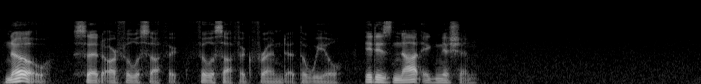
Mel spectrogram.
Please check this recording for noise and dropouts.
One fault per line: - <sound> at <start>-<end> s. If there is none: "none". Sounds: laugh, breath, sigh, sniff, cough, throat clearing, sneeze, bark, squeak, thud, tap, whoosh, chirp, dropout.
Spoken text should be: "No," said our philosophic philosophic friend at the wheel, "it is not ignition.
none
